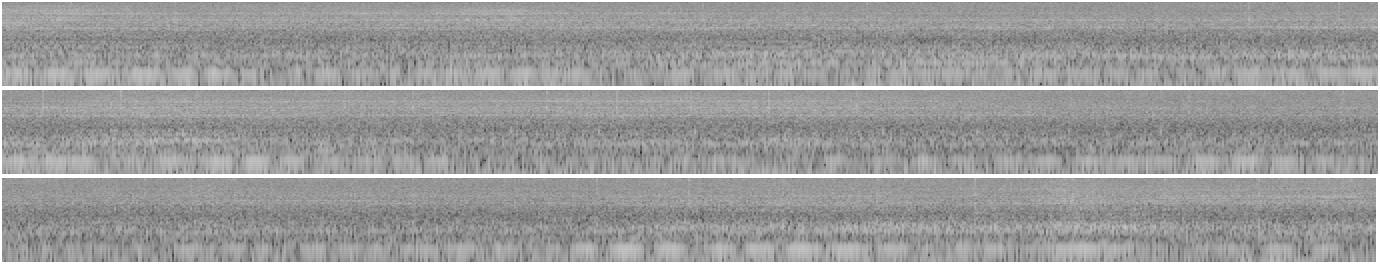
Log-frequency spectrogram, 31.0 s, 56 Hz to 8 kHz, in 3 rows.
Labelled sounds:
0.0	0.5	vessel noise, 6.0 to 6.2 kHz

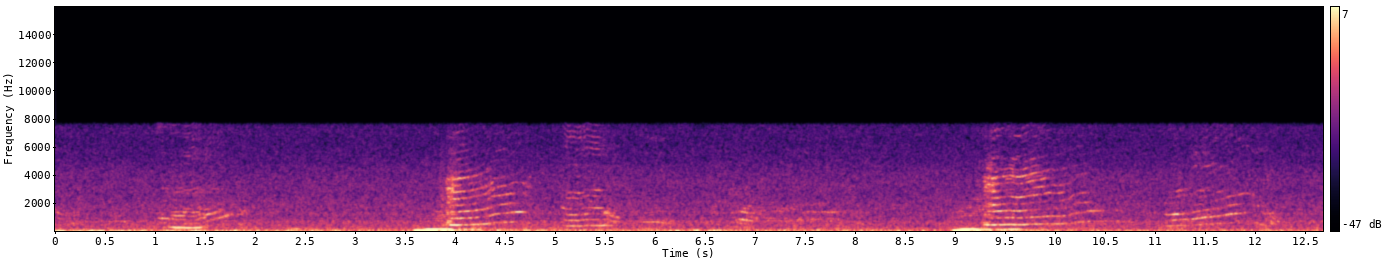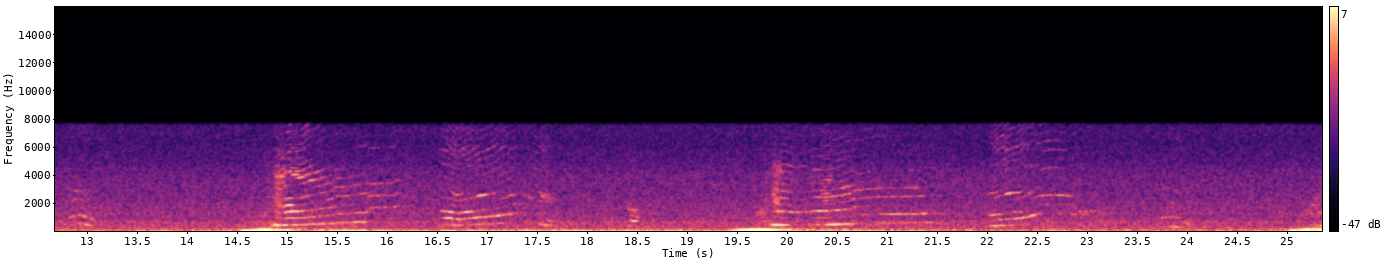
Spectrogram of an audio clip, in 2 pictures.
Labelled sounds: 0.6	1.7	humpback whale, 0.80 to 1.6 kHz
3.9	4.7	humpback whale, 0.86 to 4.3 kHz
5.1	5.5	humpback whale, 0.80 to 1.7 kHz
9.3	10.5	humpback whale, 0.93 to 4.6 kHz
11.1	11.9	humpback whale, 0.80 to 1.4 kHz
12.6	13.1	humpback whale, 0.80 to 2.8 kHz
14.9	16.2	humpback whale, 0.90 to 4.5 kHz
16.5	17.3	humpback whale, 0.83 to 2.8 kHz
19.9	21.4	humpback whale, 1.2 to 3.3 kHz
21.9	22.9	humpback whale, 0.80 to 6.6 kHz

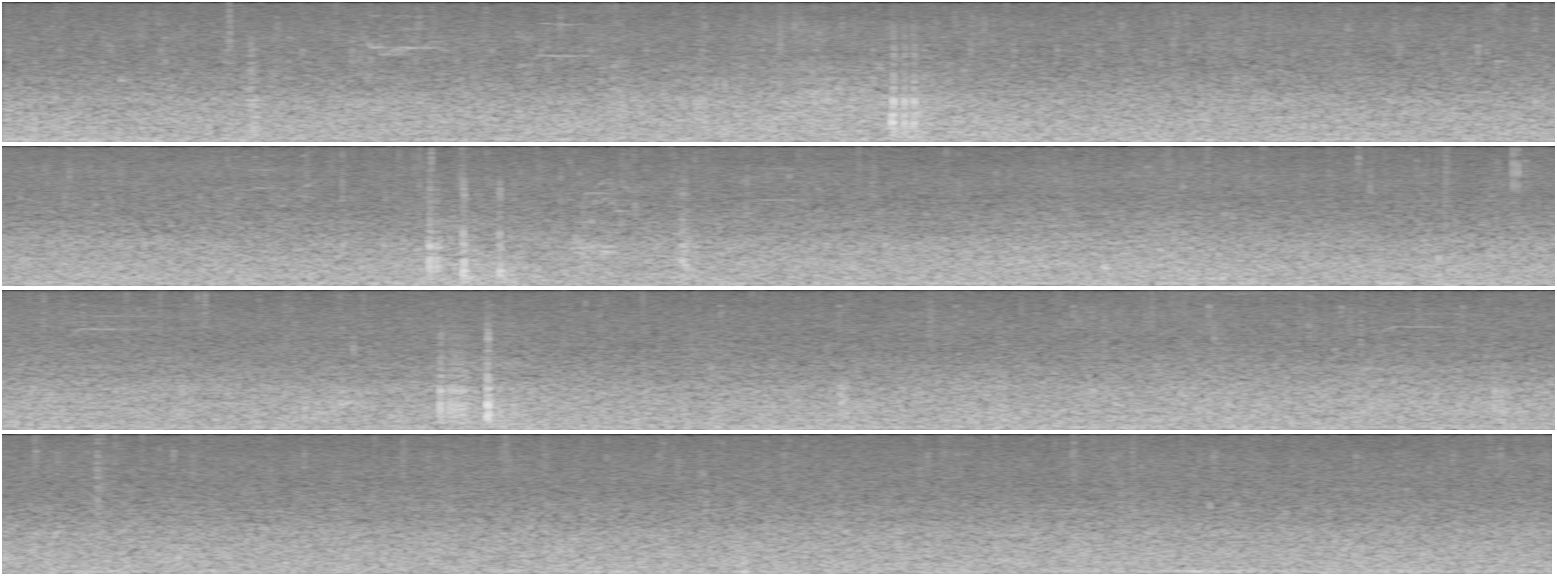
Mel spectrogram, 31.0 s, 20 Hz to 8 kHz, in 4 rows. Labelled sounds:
1.8	3.0	killer whale, offshore, 2.3 to 5.0 kHz
15.9	16.2	killer whale, offshore, 3.2 to 3.4 kHz
22.4	22.8	killer whale, offshore, 3.3 to 3.6 kHz

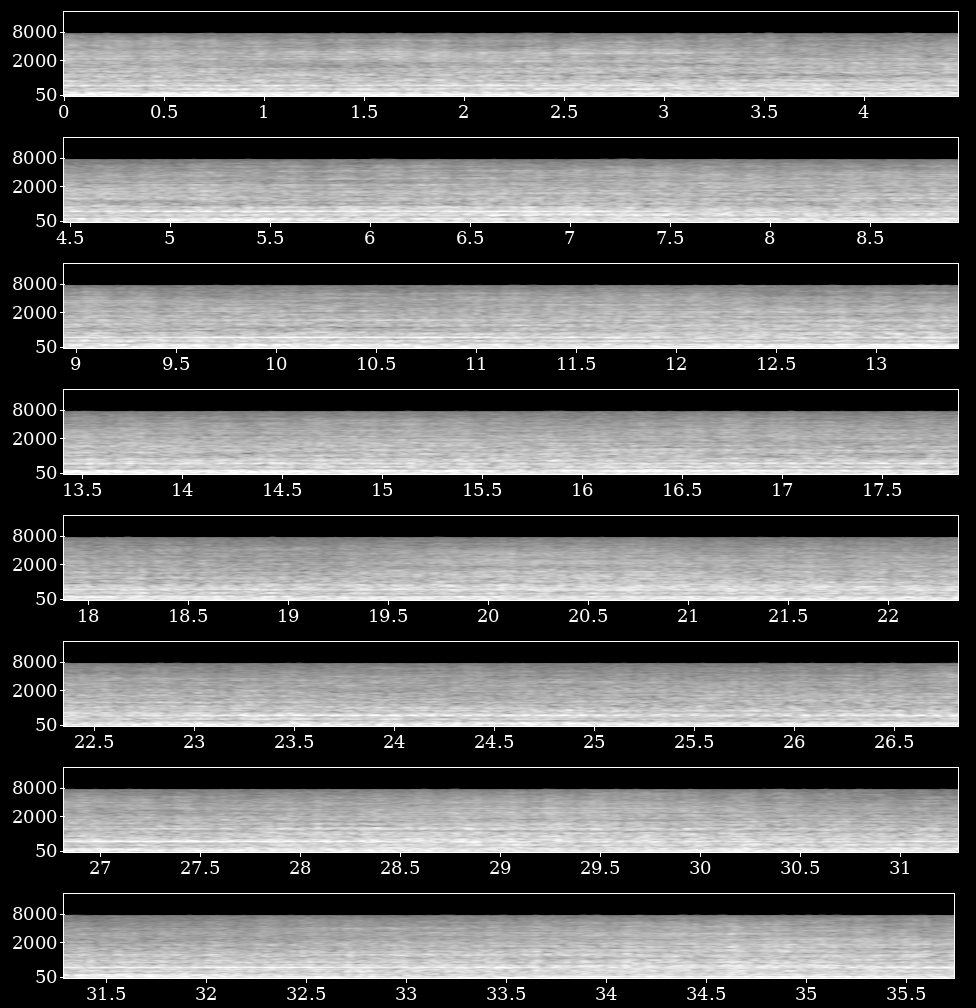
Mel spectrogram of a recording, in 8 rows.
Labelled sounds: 4.5	4.8	vessel noise, 1.4 to 1.8 kHz
5.5	6.0	vessel noise, 4.2 to 4.6 kHz
13.1	13.4	vessel noise, 5.2 to 5.5 kHz

